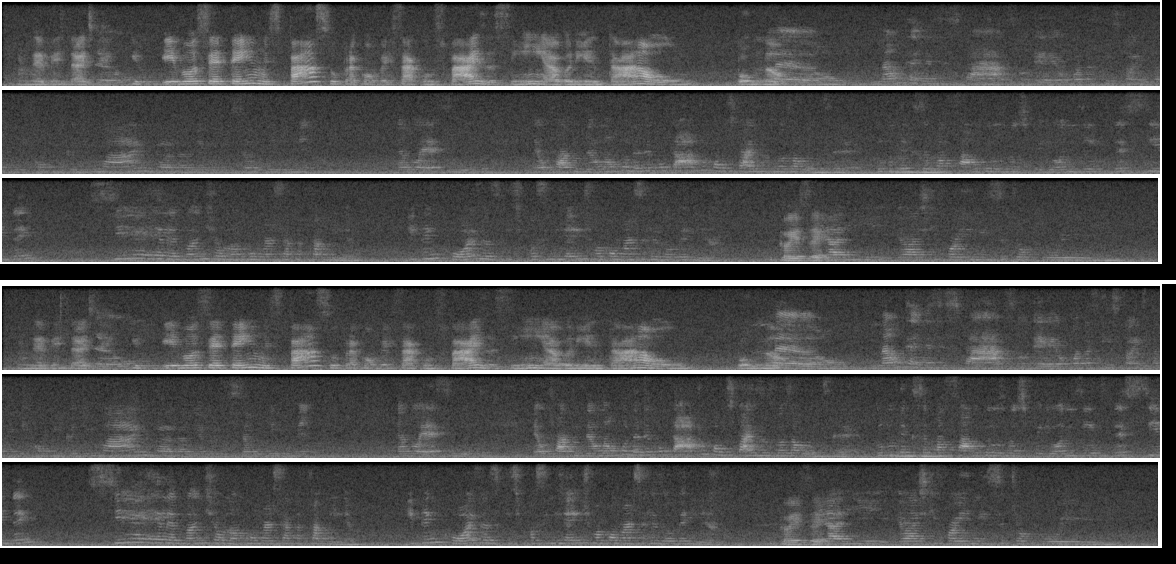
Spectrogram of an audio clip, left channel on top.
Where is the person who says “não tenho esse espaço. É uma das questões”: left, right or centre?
Right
